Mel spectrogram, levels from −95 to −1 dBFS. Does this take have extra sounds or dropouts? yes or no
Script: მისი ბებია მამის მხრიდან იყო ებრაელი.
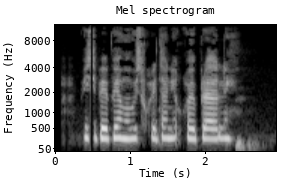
yes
